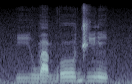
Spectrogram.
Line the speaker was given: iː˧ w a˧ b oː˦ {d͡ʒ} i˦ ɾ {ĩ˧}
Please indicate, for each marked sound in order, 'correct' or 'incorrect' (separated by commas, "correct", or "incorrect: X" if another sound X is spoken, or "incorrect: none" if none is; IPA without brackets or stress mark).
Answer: correct, correct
